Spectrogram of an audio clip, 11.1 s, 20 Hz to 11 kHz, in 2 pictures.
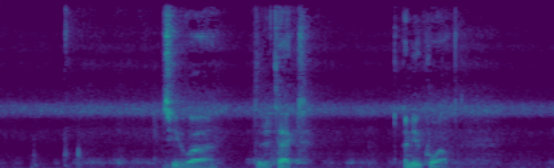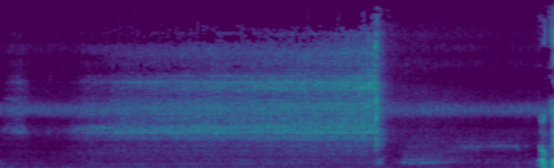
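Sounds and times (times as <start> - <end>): vape coil sizzling hiss: 5.0 - 10.8.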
